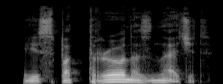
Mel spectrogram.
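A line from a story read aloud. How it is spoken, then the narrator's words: Thoughtful. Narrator (Russian): задумчиво произнес тот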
